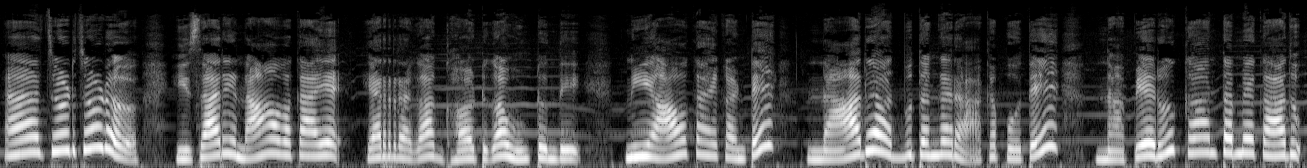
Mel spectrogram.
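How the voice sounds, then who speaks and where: Jealous older village matriarch, played by a woman, high voice, exclamatory and aggrieved, for a moral story cartoon. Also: expressive, measured pace, soft background music. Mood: boastful. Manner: wailing, exclamatory complaining. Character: jealous, loud, self-pitying older village mother-in-law. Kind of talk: animated moral story voice acting.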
